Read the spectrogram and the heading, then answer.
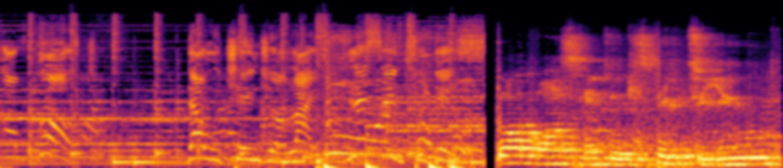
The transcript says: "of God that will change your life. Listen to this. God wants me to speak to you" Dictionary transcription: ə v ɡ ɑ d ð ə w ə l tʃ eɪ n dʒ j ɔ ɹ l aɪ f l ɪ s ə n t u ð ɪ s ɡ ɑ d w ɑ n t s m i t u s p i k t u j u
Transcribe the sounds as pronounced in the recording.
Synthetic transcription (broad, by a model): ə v ɡ ɑ d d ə w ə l tʃ eɪ n dʒ j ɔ l aɪ f l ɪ s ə n t u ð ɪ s ɡ ɑ d w ɑ n t s m i t u s p i k t u j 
